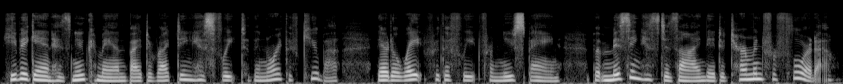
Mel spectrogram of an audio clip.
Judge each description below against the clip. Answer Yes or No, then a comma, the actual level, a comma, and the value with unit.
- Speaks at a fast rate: Yes, fast, 220 wpm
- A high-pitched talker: Yes, high, 195 Hz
